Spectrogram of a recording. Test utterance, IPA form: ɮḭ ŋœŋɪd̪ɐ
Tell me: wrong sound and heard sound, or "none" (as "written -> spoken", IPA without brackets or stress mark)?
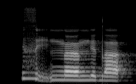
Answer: ɮ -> z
